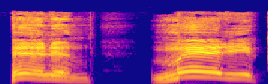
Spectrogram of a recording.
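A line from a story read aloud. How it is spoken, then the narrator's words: Shout. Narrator (Russian): крикнул Гленарван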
